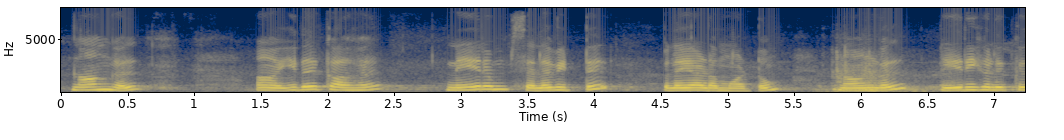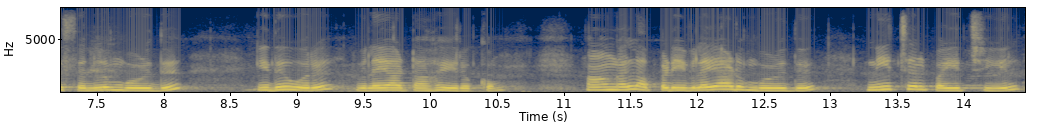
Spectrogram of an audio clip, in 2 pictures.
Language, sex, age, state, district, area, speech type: Tamil, female, 18-30, Tamil Nadu, Ariyalur, rural, spontaneous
